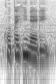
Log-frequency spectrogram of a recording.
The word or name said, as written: kote hineri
